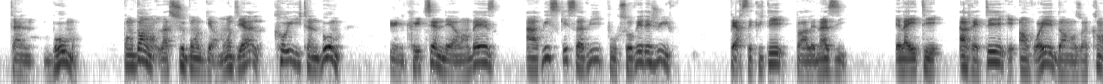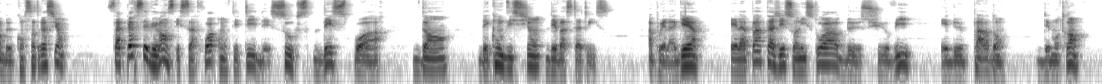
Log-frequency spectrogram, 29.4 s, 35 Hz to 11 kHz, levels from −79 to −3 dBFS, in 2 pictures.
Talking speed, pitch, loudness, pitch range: 130 wpm, 125 Hz, -22 LUFS, 100-155 Hz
